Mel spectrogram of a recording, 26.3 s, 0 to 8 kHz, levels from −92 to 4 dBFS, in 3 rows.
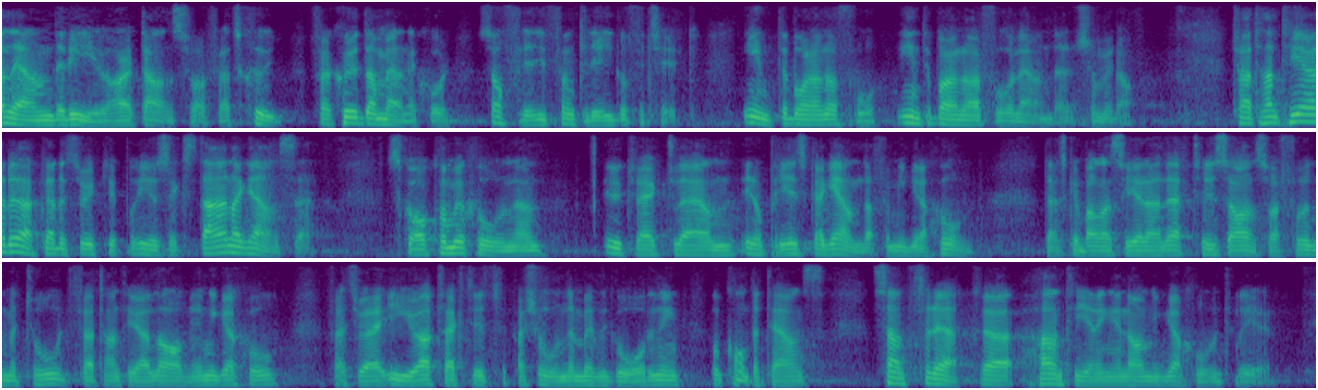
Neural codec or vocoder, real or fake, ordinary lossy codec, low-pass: codec, 16 kHz, 1.1 kbps, Voila-Tokenizer; fake; Opus, 24 kbps; 7.2 kHz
